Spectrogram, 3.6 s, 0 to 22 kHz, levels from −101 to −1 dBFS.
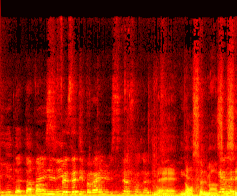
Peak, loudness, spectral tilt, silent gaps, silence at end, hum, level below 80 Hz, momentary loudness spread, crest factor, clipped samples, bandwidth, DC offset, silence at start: -10 dBFS; -27 LUFS; -6.5 dB/octave; none; 0 s; none; -46 dBFS; 7 LU; 16 dB; under 0.1%; 19.5 kHz; under 0.1%; 0 s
